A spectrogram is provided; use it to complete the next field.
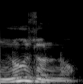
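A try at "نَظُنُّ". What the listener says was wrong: ওকে, কোথাও টান হবে না, আজুন্ন।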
